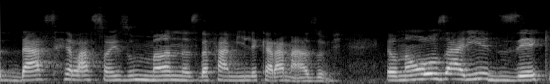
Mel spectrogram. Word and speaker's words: Karamázov: Eu li essa edição aqui da editora de Ouro e é por isso que eu pronuncio Karamazov e não Karamazov, como algumas pessoas, e provavelmente é por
